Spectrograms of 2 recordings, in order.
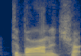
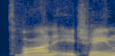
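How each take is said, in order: First: The surname's last syllable does not rhyme with 'train'. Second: The surname's last syllable rhymes with 'train'. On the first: The player himself says it this way. "it just doesn't feel right" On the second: This was the pronunciation everyone used at first. "I just try to say Devon Achane"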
